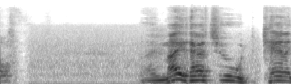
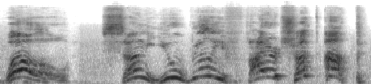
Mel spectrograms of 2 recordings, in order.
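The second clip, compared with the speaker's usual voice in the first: exclaiming; 8 semitones higher, much slower than usual. Acted. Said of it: "Rainbow Dash exclaimed".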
